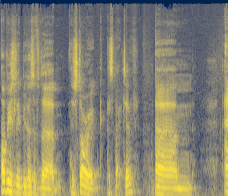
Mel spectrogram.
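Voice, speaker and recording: At a very slow pace, a man speaks with a dark, mellow tone. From Denmark. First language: Danish. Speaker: actor. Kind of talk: interview. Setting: convention panel. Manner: halting.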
